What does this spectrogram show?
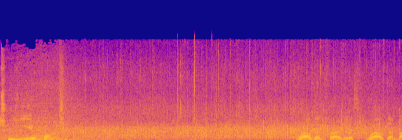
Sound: audience applauding

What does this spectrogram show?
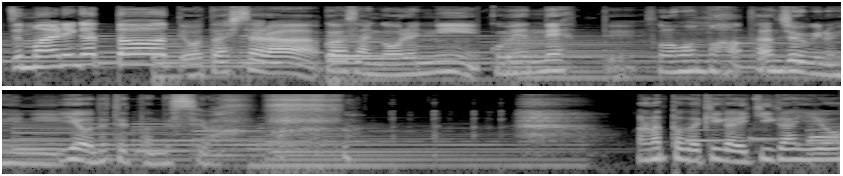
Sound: laughing

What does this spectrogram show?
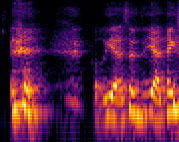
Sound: chuckles

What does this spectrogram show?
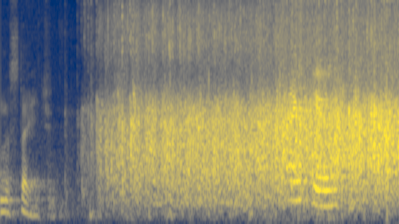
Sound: audience applauds

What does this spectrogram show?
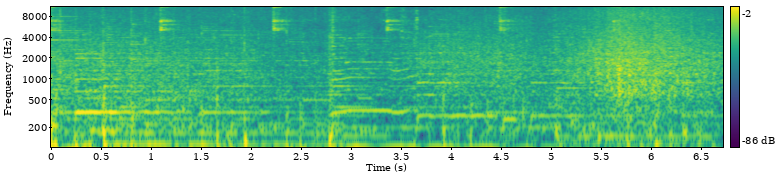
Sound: calm music; waves crashing

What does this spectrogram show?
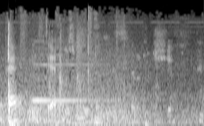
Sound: voiceover

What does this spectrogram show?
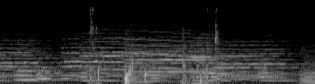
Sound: glug glug

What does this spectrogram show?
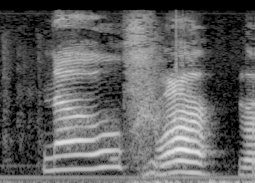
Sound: laughing

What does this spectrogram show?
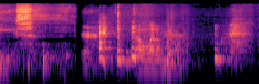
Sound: laughter

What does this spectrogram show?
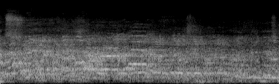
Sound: audience laughing

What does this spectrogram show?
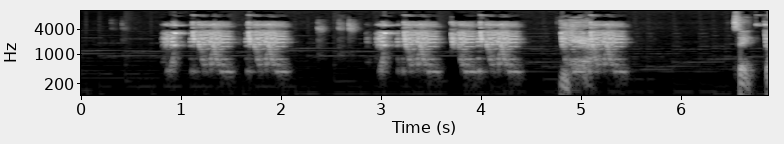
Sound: Blitzkrieg game noises with high frequency explosions bending to low frequency

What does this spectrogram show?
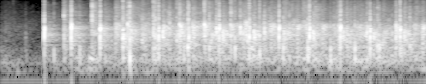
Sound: all applauding

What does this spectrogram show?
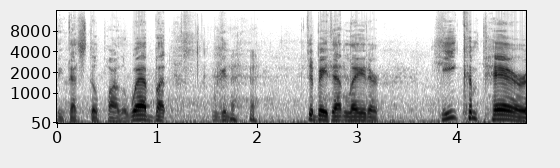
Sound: laughing amusingly

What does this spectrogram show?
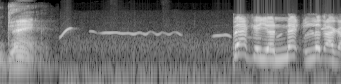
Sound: whistling

